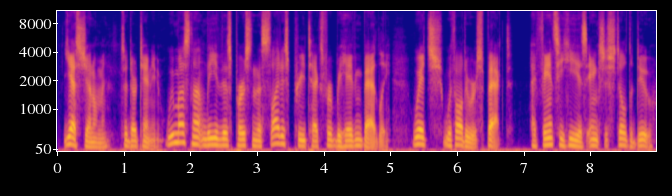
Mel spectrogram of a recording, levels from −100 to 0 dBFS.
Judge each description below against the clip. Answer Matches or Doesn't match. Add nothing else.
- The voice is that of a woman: Doesn't match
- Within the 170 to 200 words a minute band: Matches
